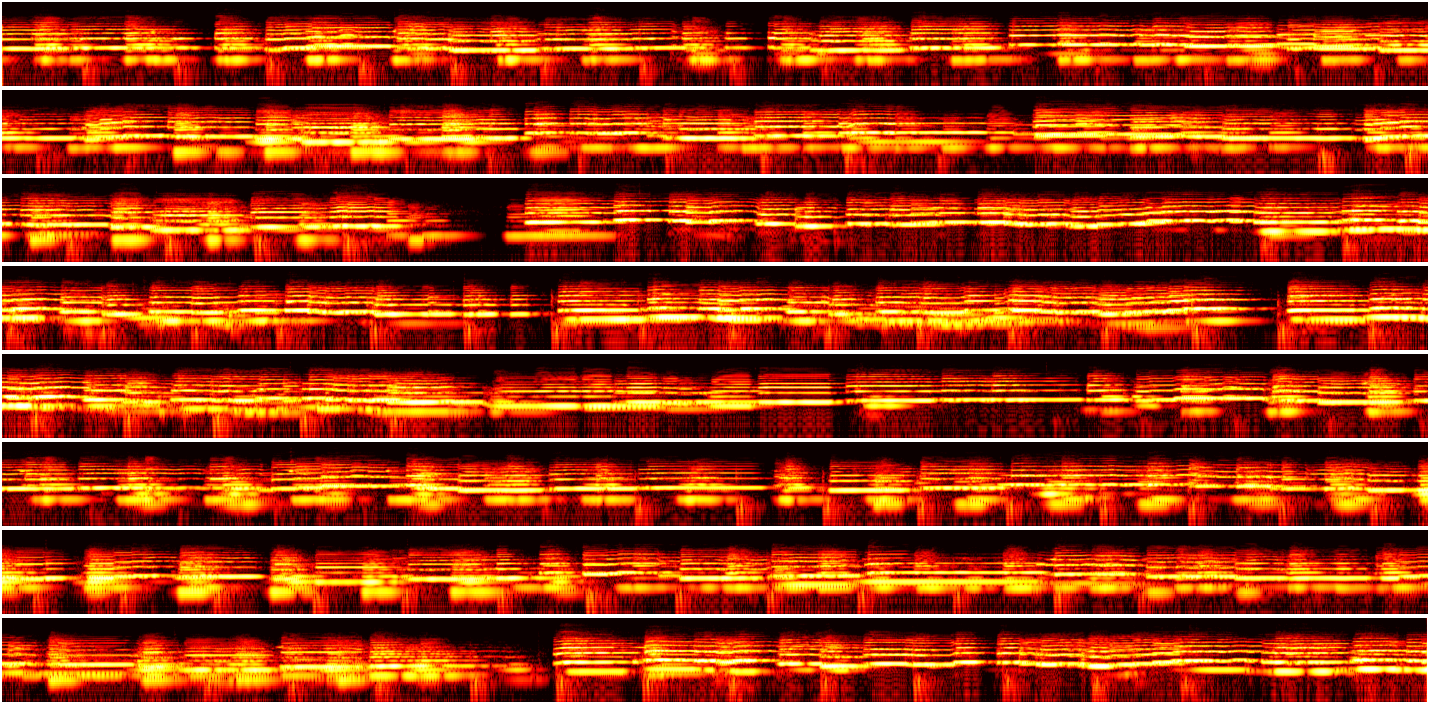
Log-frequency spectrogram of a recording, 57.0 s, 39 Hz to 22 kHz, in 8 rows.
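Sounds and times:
wind ensemble playing folk tune: 0.0s - 57.0s.

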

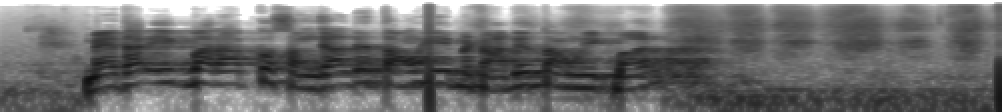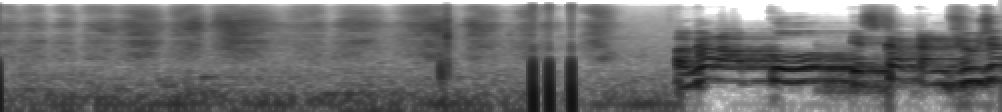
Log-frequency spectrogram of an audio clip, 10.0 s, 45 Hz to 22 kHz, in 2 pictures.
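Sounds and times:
duster wiping whiteboard: 2.1s - 8.2s.

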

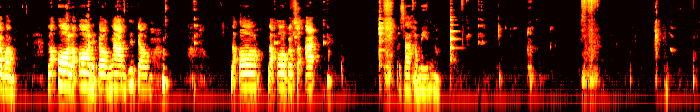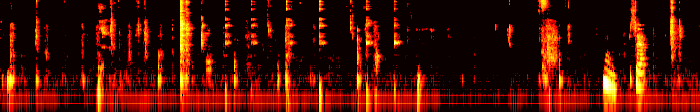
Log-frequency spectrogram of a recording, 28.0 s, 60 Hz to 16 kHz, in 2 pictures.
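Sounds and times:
person chewing food: 9.4s - 28.0s.

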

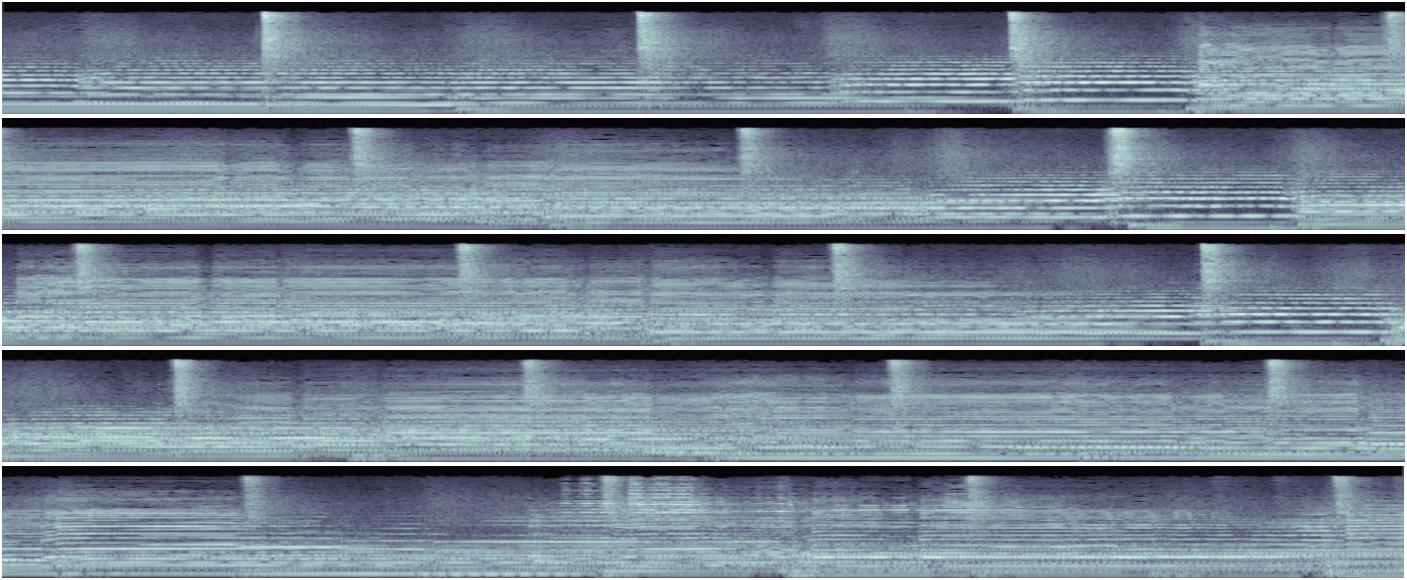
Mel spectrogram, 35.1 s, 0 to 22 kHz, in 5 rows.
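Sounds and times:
jazz big band ballad: 0.0s - 35.0s.

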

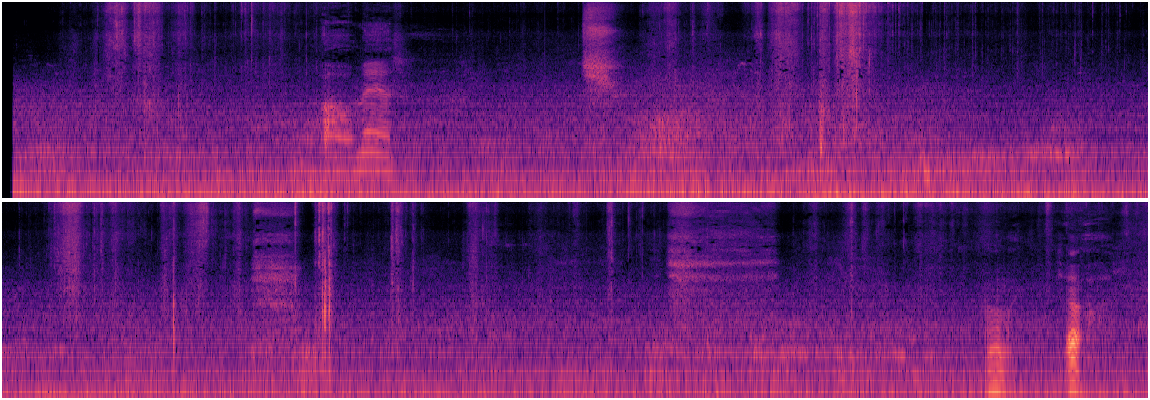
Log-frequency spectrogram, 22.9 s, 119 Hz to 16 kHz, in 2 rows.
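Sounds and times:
steady low rumble: 0.2s - 22.9s
footsteps crunching dry leaves: 0.6s - 3.2s, 6.4s - 22.0s.

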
